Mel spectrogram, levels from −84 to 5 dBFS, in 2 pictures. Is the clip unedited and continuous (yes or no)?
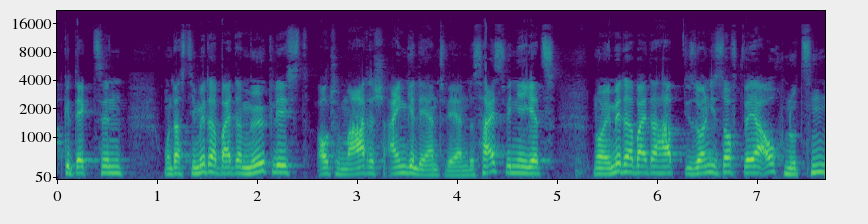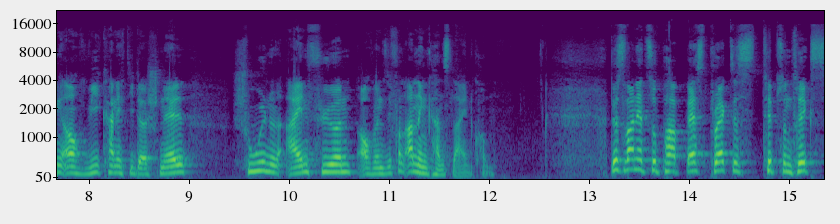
no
